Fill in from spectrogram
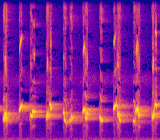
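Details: Brief burst of yellow-vented bulbul song used as a lure for young birds, quick gurgling whistled notes, each sliding downward, delivered at a brisk, uneven pace.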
